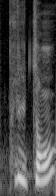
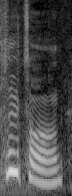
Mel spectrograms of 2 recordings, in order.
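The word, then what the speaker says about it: Plutón: Let's try a more advanced slope over here called Pluton. That's the American pronunciation. French, Pluton.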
